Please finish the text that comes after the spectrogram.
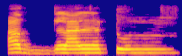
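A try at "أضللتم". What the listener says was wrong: Iya, ingat, nggak boleh, lidahnya nggak boleh nongol. sembunyikan di langit-langit, nempel kenceng.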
